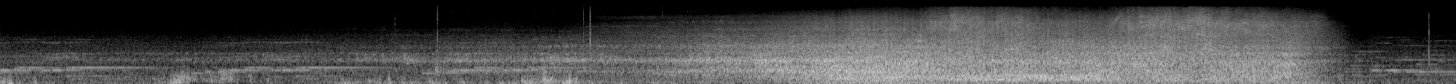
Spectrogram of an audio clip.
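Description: Sanyo 5000 series electric train approaching and passing the platform at speed: a rushing rumble of wheels and air that builds over several seconds, stays loud, then cuts off suddenly near the end.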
